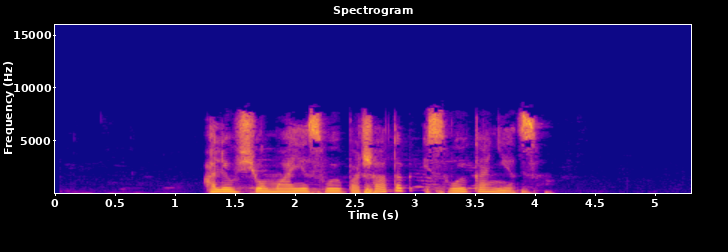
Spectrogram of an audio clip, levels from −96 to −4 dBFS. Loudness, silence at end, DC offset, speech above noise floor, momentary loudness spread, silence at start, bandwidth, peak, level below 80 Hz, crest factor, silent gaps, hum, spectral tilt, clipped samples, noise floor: -22 LUFS; 1.3 s; under 0.1%; 60 dB; 6 LU; 1.25 s; 8.4 kHz; -6 dBFS; -54 dBFS; 18 dB; none; none; -3.5 dB/octave; under 0.1%; -82 dBFS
